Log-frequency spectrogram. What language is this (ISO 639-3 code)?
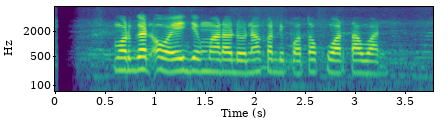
sun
